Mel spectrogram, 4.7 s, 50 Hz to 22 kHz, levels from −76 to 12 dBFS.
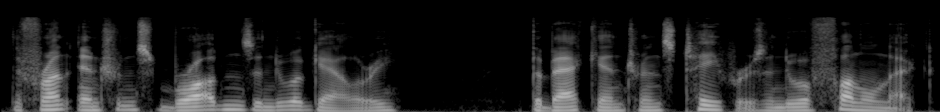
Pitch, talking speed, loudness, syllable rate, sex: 125 Hz, 190 wpm, -21 LUFS, 6.8 syllables/s, male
